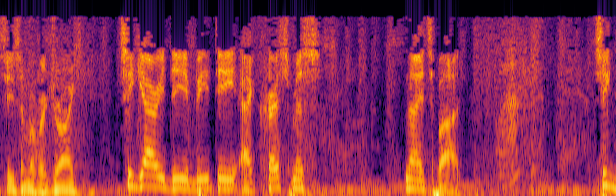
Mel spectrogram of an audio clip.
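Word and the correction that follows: Dell'Abate: How say his last name? – Del Abate.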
